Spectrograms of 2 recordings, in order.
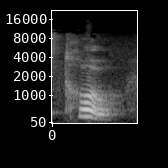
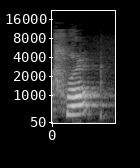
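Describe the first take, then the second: First: TROP said as "troh", P left silent; "trop" ending openly on the O sound. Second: TROP said wrongly with a hard P at the end; "trop" ending on an audible P; trop with sounded P. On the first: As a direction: drop the final P in "trop". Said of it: "like that P isn't there". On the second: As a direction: pronounce the final P in "trop". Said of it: "You don't pronounce that P". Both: Shown as a demonstration.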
